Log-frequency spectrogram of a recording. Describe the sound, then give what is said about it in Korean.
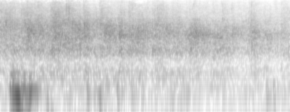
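An audience claps together in a dense, steady patter of many hands. The sound stays fairly even for the whole stretch, with a low voice murmuring briefly at the start. “아유, 박수 한번 칩시다.”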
